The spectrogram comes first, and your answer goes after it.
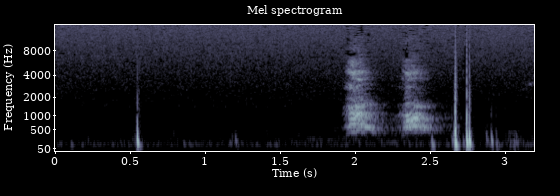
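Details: Trilby, a female dog at work, gives two quick, rough barks in close succession, followed by a few sharp knocks and taps in a quiet room.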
